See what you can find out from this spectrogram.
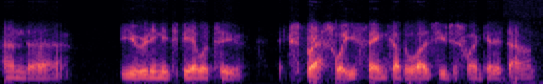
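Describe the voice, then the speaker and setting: A man's voice: sits low, monotone, fairly quick, no room sound. A young English man, a musician, talking hesitantly in an interview with many fillers and restarts. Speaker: musician guest. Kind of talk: casual interview. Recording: tinny phone-like sound.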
